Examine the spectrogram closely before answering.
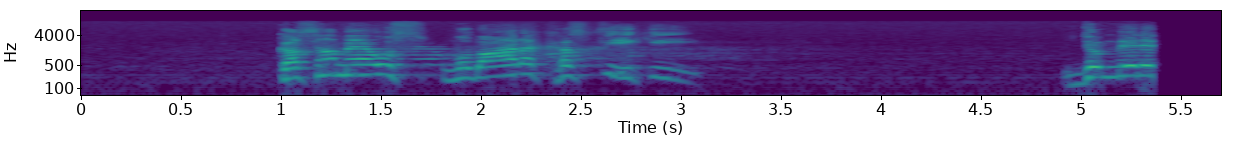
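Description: A middle-aged man speaks forcefully into a microphone over loudspeakers.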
